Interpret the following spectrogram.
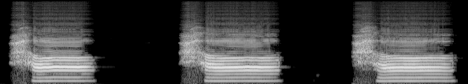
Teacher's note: حلق سے رگڑ کھاتی آواز، ادائیگی کے وقت زبان کی جڑ کو حلق کی طرف مضبوطی سے دباتے ہوئے ادا کریں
